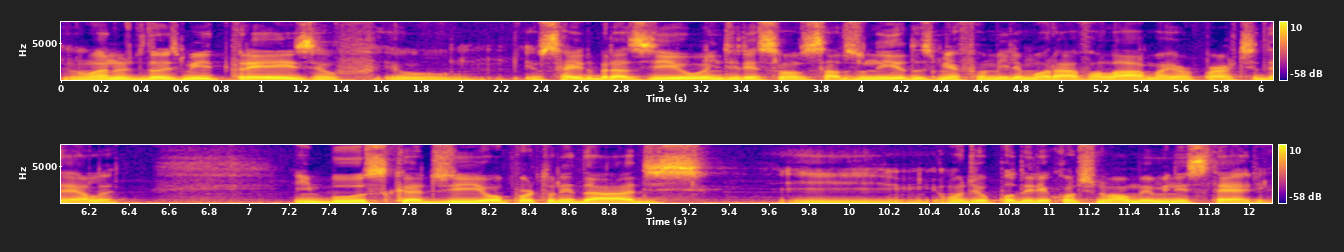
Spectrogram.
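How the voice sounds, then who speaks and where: A man with an unremarkable speaking voice at medium pitch, moderate pace, ordinary pitch variation and very even loudness. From Brazil. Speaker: pastor. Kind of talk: TV interview.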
